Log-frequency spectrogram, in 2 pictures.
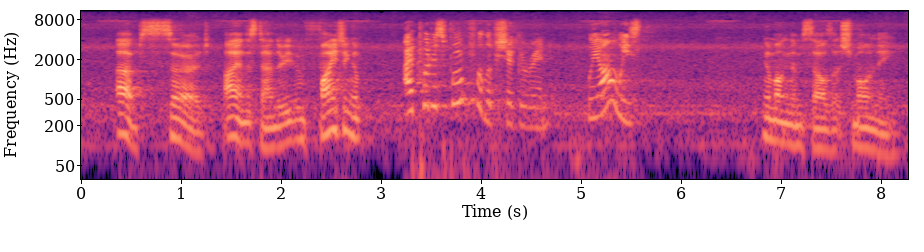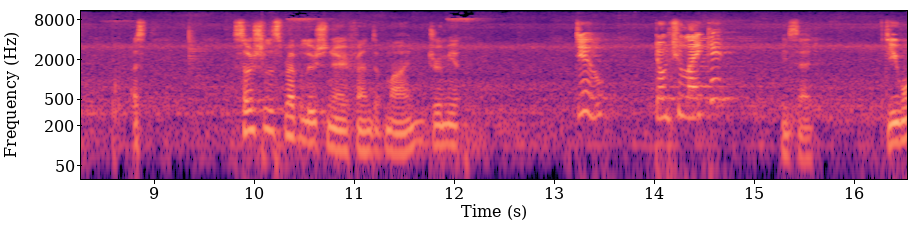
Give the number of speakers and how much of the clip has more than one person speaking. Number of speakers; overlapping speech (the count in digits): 2, no overlap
